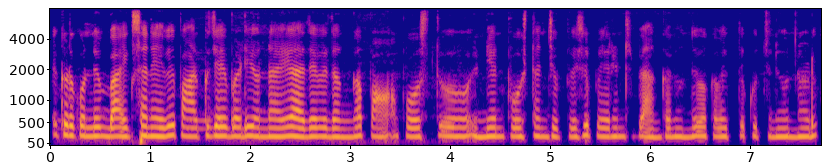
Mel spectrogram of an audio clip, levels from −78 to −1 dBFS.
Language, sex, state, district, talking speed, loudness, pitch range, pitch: Telugu, female, Telangana, Hyderabad, 180 wpm, -20 LUFS, 190-205 Hz, 195 Hz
